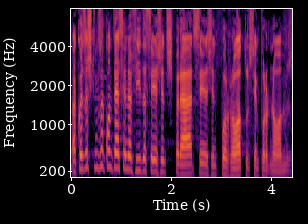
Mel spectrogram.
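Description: Speaking at a very fast pace, a man with a high pitch makes very wide pitch swings, the sound dry and close with no echo. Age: 60s. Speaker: chef and cultural entrepreneur. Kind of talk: interview. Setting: on location at a plantation restaurant.

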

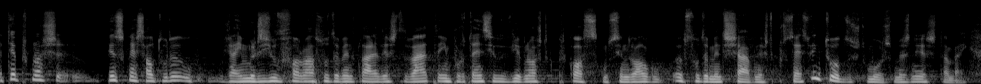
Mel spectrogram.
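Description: A man talks at a very fast pace with ordinary pitch variation. His tone is dark and mellow, and somewhat breathy. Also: medium pitch for a man. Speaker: molecular genetics researcher. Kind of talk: public panel discussion. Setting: stage with audience.

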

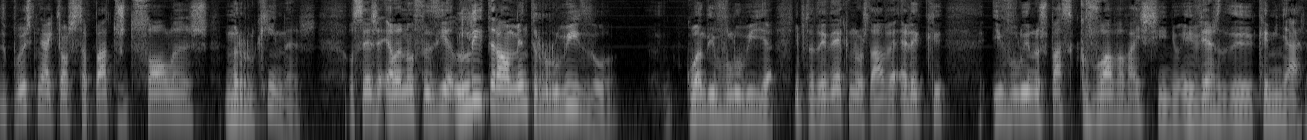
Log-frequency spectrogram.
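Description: The man's voice is fairly high, its pitch varying in an ordinary way. He keeps a moderate pace. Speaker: composer and music teacher. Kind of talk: interview. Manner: hesitant, many fillers.

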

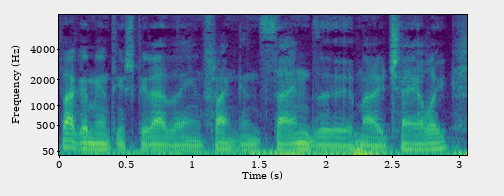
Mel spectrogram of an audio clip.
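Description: Room echo can be heard around the voice. The man speaks at a moderate pace. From northern Portugal, Porto. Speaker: podcast host. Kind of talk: casual chat.

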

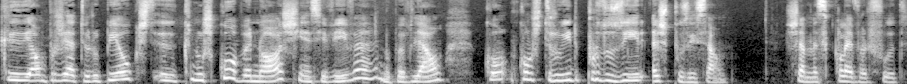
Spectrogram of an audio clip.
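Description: Fairly high for a woman yet dark and mellow in tone, her somewhat breathy voice moves at a fairly slow pace with lively intonation in a very clean recording with a silent background. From Portugal, Trás-os-Montes (Bragança). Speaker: science centre agency president. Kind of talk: casual chat.

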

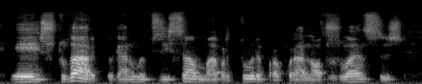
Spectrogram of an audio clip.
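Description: A man talks at a moderate pace in medium pitch. His is an unremarkable speaking voice. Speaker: actor and chess grandmaster, book author. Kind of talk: interview.

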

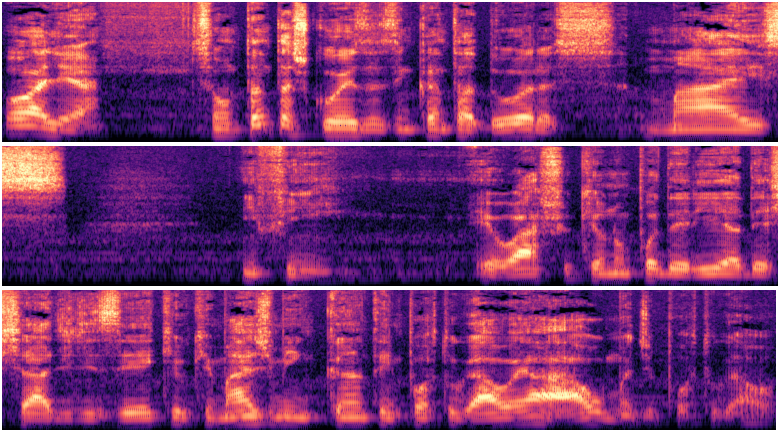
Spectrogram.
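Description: A man with a plain, everyday voice speaks at a fairly slow pace with a fairly low pitch and fairly even intonation. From Brasília, Brazil. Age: 60s. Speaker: civil servant and visual artist. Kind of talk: interview.

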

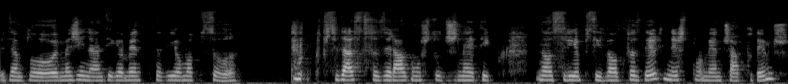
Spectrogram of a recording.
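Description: A woman's medium-pitched, flat monotone delivered at a very fast pace with big swings in loudness. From Portugal. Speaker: clinical laboratory director. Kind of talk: radio interview.

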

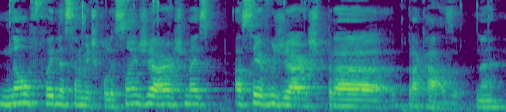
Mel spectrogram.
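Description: A man with a high voice is heard with audible room echo and noticeable background noise. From Brazil, Goiás (rural interior). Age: 30s. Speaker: textile artist. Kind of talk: interview testimony.

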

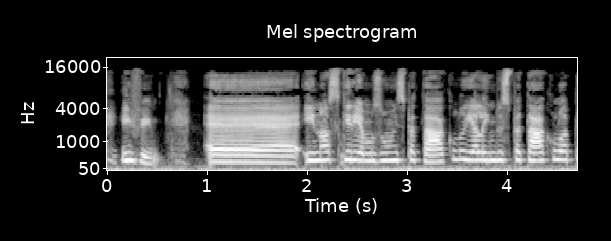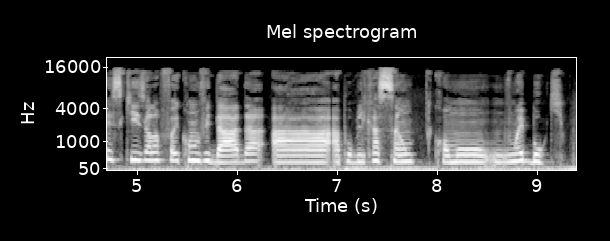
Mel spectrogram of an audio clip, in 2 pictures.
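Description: The speaker has a São Paulo accent and fairly even intonation. The pace is fairly slow in a very clean recording with a silent background. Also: woman, high pitch for a woman. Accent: Brazilian Portuguese, São Paulo. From Brazil, Santos on the São Paulo coast. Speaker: actress and arts educator. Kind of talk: interview.

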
